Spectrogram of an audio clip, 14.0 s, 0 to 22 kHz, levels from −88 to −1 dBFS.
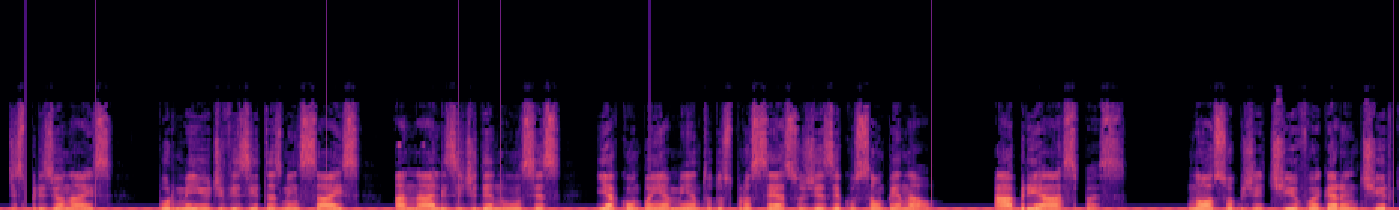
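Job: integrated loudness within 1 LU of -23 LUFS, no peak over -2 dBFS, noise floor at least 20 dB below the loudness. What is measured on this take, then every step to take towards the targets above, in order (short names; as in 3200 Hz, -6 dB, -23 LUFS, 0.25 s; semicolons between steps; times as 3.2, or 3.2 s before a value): clicks 8; hum 60 Hz; harmonics up to 300 Hz; hum level -30 dBFS; loudness -27.0 LUFS; peak -9.5 dBFS; loudness target -23.0 LUFS
-> de-click; de-hum 60 Hz, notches 5; gain +4 dB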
